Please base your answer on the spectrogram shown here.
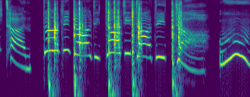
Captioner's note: thudding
